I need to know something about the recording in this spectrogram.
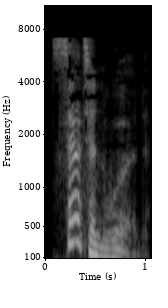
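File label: "satinwood", British English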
